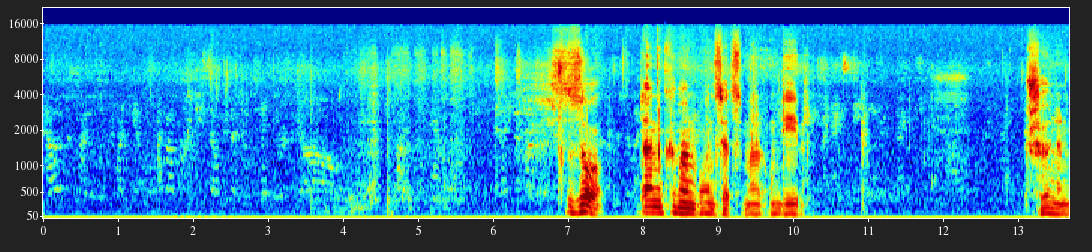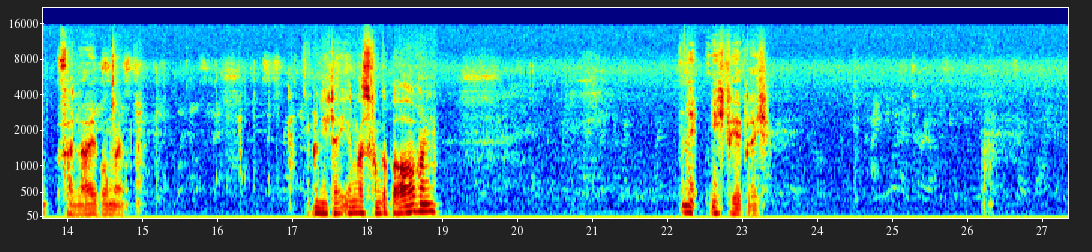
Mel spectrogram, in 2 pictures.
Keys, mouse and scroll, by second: 8.1-9.7 right drag, 9.5 Tab, 10.3 a, 13.1-14.3 middle drag, 14.7-16.5 middle drag, 17.5-19.9 middle drag.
